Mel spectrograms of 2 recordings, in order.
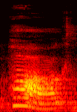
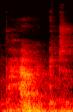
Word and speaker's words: parked: It sounds a little bit like you're saying packed to me.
